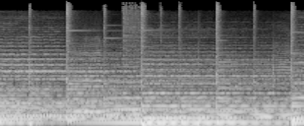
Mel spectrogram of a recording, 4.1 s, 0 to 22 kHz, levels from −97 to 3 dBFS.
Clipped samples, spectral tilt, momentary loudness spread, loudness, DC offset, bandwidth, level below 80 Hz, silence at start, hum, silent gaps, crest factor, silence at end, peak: under 0.1%; -7 dB/octave; 4 LU; -14 LUFS; under 0.1%; over 20 kHz; -18 dBFS; 0 s; none; none; 12 dB; 0 s; 0 dBFS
